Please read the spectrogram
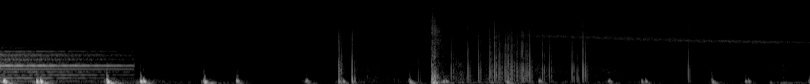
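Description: Edited soundtrack ending: soft held music chords fade out about a second in, leaving a heartbeat sound effect of low thumps that grows sparser. From the middle on there are scattered clicks and crackles, and a faint high tone slowly falling in pitch.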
